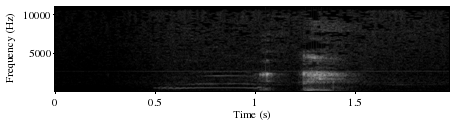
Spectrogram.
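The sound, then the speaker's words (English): A house cat meows: a drawn-out, fairly quiet wavering cry, then a short, sharper and louder meow, each standing alone against a faint steady hum. “Do I hear a cat? Yeah, that's my cat.”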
